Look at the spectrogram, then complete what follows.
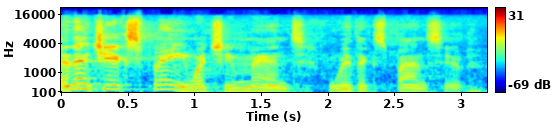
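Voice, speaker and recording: With a non-native accent, a man talks at a fairly slow pace and with ordinary pitch variation. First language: not English. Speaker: church delegate. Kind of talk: assembly floor speech. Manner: halting, repeats words.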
